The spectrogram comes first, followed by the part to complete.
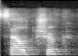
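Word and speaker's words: Selçuk: you thank you john for pronouncing my name correctly it's celchuk for those who cares so you know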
